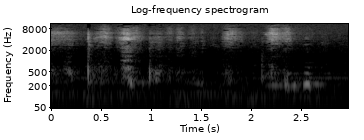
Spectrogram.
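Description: A pen scratches across paper in short strokes, writing out the word 'martiaal' by hand in Dutch spelling, quiet and intermittent with small pauses between the marks.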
